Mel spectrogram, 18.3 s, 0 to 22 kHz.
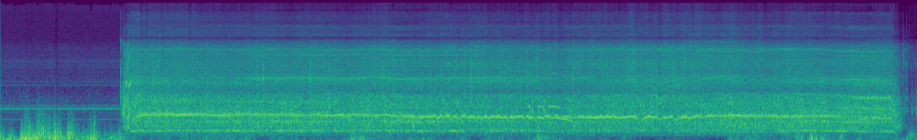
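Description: A Traxxas X-Maxx 8S and a UDR RC truck strain against each other in a tug of war on dirt, giving a loud, steady electric motor whine that holds for about fifteen seconds after brief voices and rustling, then cuts off abruptly.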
